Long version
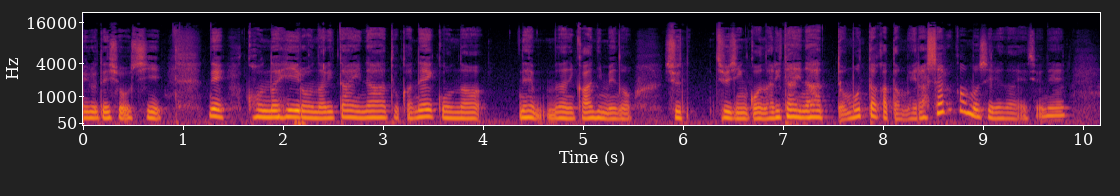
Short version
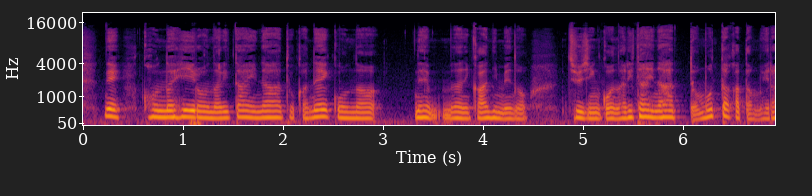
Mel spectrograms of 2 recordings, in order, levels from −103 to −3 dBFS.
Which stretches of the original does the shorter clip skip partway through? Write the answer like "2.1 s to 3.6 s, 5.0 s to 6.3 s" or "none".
5.8 s to 6.2 s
